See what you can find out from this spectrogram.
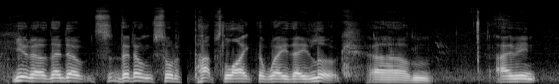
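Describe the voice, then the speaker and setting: A man speaks at a fairly slow pace with long, frequent pauses, ordinary pitch variation and very even loudness, over noticeable background noise. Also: medium pitch for a man. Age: 60s. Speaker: vlogger. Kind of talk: casual chat. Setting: outdoors at the beach. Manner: hesitant, filler-heavy.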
